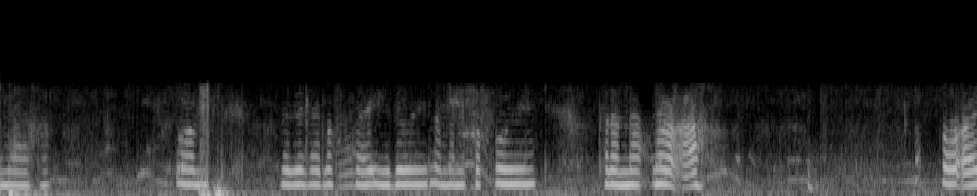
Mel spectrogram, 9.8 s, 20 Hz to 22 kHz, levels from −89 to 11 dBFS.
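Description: Speech passes through the G.729 codec, at a quality that points to its 8 kbit/s mode. The pulse-based excitation gives the speech an audibly rough, synthetic texture, and a spectrogram shows nothing above 4 kHz, with smeared, grainy harmonics below that. VoIP packet loss concealed by the speech codec occurs at 6.39–6.56 s, about 120 ms lost, and at 8.11–8.21 s, about 80 ms lost. Each gap is bridged by sound extrapolated from the last pitch and filter that fades. In the waveform these stretches look like a decaying pattern, and in the spectrogram they appear as stretched, fading sound, with weak sound briefly following as the decoder recovers.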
